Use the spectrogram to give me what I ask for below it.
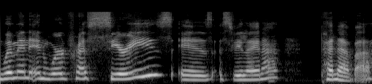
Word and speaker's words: Svilena Peneva: in my meeting women in WordPress series is Selena paneva how are you hi Michelle I'm great thank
